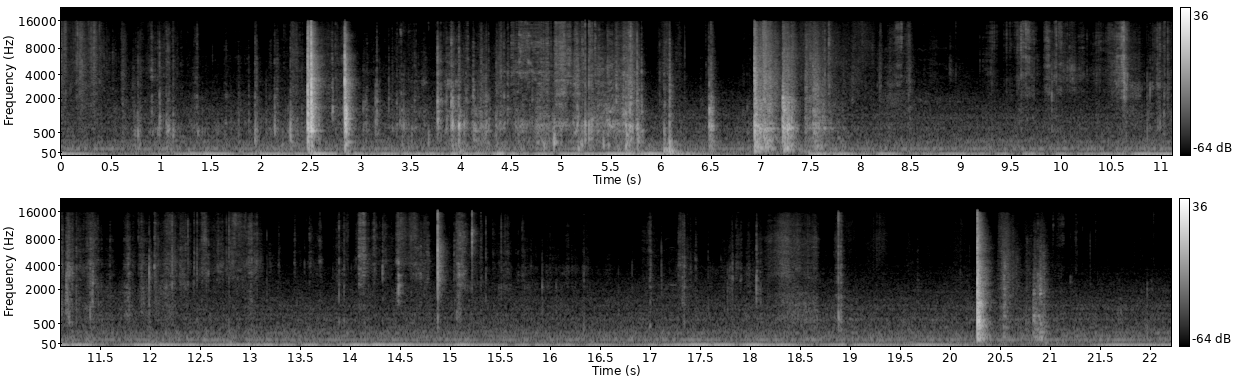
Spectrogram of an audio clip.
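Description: Panini Spectra basketball hobby box being unwrapped and opened by hand: plastic wrap torn and crinkled, then cardboard flaps and the inner box worked open, with a few sharp cardboard snaps, the loudest near the end.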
